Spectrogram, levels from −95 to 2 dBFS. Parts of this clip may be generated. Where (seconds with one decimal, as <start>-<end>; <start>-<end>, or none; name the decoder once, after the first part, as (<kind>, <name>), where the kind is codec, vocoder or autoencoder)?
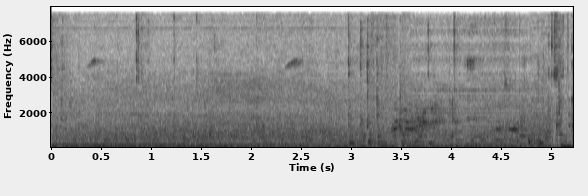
3.6-4.8 (codec, SNAC)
